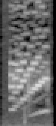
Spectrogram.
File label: RCX Fast Up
